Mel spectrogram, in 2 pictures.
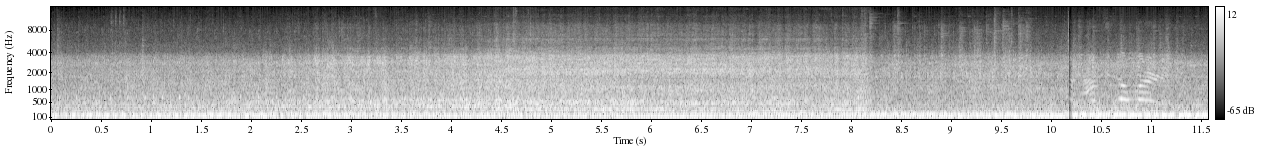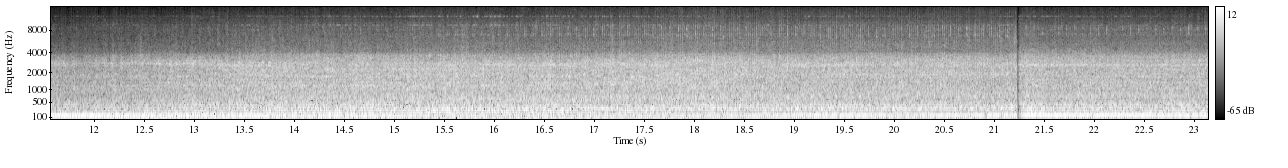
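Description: Tires crunch over gravel.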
